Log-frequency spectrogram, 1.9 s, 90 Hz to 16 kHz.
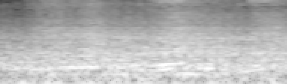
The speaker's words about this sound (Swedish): En moped kommer körande i hög hastighet in på gågatan. På mopeden sitter 2 killar.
